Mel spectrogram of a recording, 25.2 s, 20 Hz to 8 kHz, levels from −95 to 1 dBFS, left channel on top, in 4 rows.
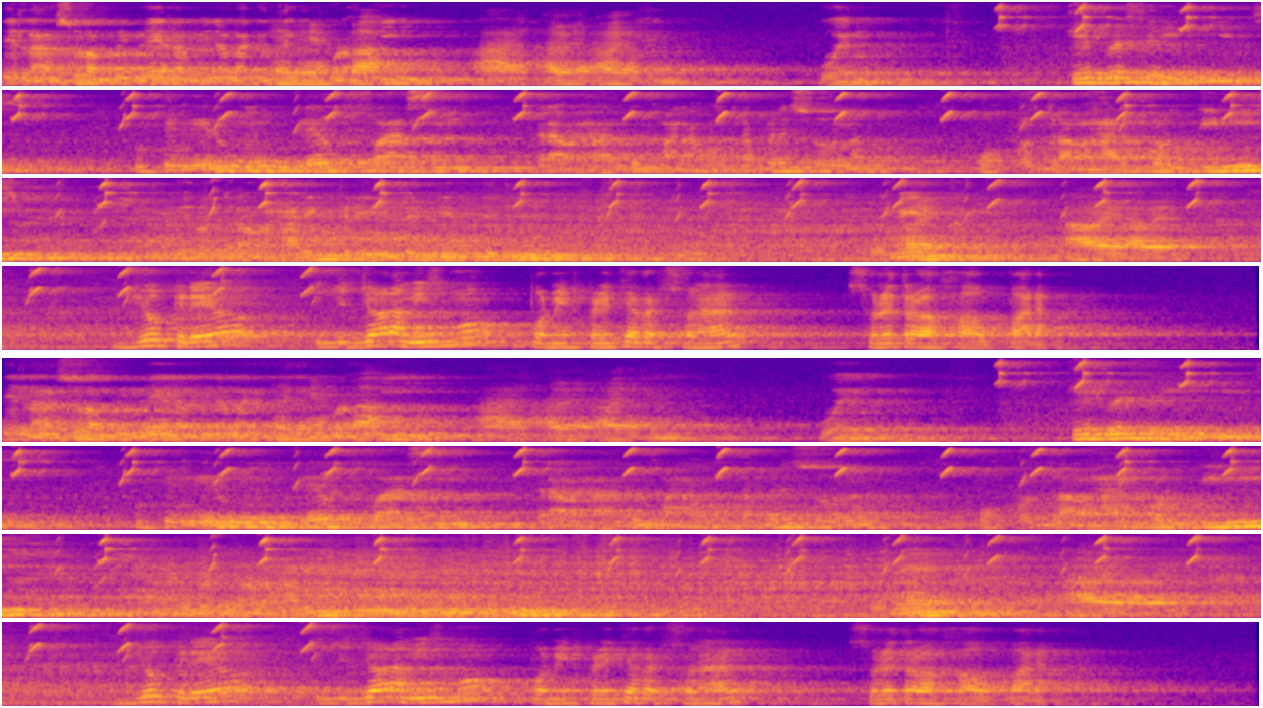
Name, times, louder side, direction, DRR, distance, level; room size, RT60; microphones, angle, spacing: voice 1, 0.0-2.1 3.2-3.4 4.1-4.4 5.3-6.4 7.1-8.7 9.0-10.7 11.4-12.9 13.5-15.4 16.9-17.6, equal, 90° left, -1 dB, 4.4 m, -20 dB
voice 2, 1.3-2.0 2.4-3.3 7.0-7.2 11.2-11.6 15.9-16.3 17.1-17.4 17.9-18.6 19.4-22.7 23.1-24.1, left 2 dB, 55° left, 6 dB, 0.9 m, -20 dB
Chirp tweet, 5.0-10.7 11.0-20.7, equal, ahead, 0.5 m, -26 dB
Aircraft / Engine, 12.4-20.4, right 2 dB, 45° right, 1.9 m, -29 dB
19.0 x 15.0 x 9.1 m, 2.5 s
head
